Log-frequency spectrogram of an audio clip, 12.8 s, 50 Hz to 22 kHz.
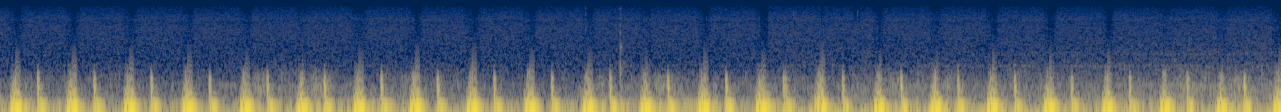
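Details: Deep, regular lub-dub thumps at roughly 105 beats a minute under a low hum, recorded as the uploader's own real heartbeat; steady, somewhat fast normal heartbeat.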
